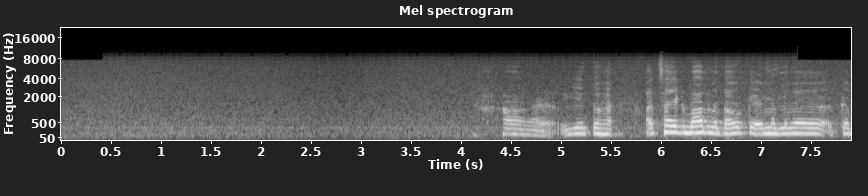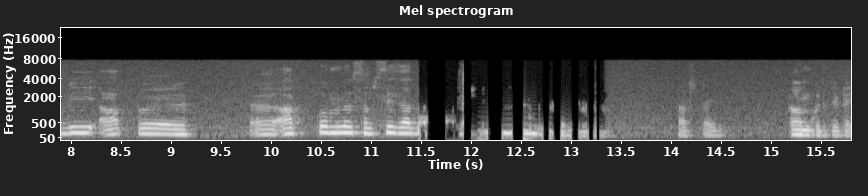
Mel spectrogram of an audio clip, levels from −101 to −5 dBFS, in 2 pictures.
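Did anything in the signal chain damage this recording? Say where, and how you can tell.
Yes. Two faults, both in the call processing stage. The echo canceller is the likely source of each.

Other side's voice leaking through: a second voice that is not the talker's own appears twice. It is a very faint scrap, about 30 dB under the speech, at 11.07 to 11.13 s, and a far stronger stretch at 11.73 to 12.43 s, nearly level with the talker. The loudspeaker signal was picked up by the microphone and the canceller left too much of it. It differs from room reverberation because it is separate speech and not a decaying tail of the talker's own voice.

Speech suppressed in double talk: between 11.46 and 13.36 s the talker's level collapses, by as much as roughly 40 dB at the deepest, for about a second and a half in total. The suppression overlaps the leaked voice at 11.73 to 12.43 s, so the canceller met both sides talking at once and turned everything down. 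That link to the other voice separates it from network packet loss, which leaves gaps unrelated to the far end. The 8 kHz band limit throughout is ordinary call bandwidth.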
